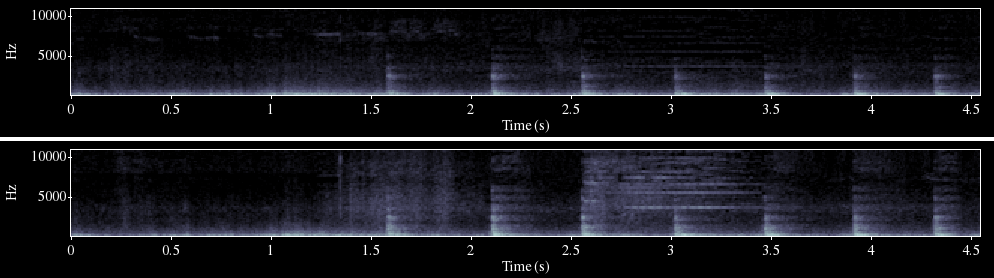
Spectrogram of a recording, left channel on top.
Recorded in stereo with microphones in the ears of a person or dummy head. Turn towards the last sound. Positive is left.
turn(degrees=-50)  # may be behind; listen again after turning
